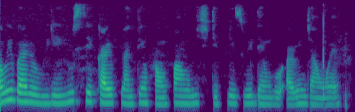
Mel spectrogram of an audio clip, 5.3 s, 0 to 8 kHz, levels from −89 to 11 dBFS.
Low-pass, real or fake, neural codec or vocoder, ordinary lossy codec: 7.2 kHz; real; none; none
